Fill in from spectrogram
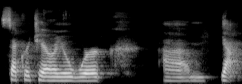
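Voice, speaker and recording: In a New Brunswick accent, a woman talks at a medium pitch and a fairly slow pace. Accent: Grand Falls New Brunswick. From northwestern New Brunswick, Canada (Grand Falls). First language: French. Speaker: podcast guest. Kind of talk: casual interview.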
